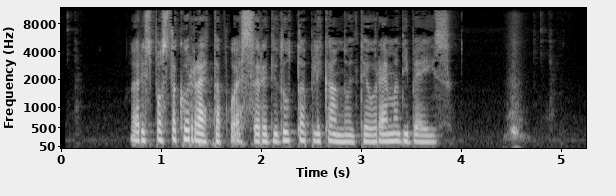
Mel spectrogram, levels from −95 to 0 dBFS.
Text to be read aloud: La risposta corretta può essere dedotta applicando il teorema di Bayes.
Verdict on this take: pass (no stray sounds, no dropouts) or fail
fail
